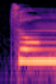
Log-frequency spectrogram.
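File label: "zong1", Mandarin Chinese pinyin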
